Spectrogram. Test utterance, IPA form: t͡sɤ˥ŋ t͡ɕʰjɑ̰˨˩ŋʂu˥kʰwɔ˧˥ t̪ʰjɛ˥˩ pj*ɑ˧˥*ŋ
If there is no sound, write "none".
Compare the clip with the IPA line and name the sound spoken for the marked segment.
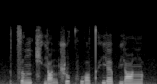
ɑ˥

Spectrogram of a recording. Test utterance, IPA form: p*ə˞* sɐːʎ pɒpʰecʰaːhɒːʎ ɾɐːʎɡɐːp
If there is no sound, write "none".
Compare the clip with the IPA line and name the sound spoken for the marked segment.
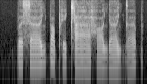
ə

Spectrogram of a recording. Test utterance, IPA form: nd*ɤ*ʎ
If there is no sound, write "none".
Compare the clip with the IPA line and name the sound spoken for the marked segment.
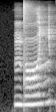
ɤ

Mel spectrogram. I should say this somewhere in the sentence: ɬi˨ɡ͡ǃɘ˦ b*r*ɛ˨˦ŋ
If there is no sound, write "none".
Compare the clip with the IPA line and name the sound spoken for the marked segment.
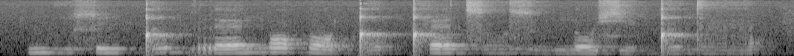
r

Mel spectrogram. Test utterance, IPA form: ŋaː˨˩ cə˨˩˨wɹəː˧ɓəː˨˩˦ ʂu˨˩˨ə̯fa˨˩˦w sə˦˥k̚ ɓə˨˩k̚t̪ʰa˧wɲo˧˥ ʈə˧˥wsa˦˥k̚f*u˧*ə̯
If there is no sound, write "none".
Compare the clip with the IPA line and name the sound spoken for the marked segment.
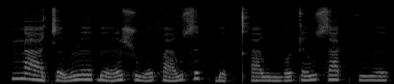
u˧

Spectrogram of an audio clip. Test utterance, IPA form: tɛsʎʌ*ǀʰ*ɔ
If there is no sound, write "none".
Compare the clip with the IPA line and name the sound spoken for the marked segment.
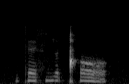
ǃʰ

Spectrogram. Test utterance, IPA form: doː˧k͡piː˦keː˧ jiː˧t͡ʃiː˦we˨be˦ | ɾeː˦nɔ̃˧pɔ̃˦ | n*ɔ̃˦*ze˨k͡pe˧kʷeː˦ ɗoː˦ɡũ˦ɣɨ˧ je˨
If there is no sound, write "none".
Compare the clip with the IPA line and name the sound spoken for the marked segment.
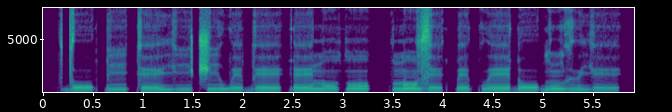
ɔ̃˦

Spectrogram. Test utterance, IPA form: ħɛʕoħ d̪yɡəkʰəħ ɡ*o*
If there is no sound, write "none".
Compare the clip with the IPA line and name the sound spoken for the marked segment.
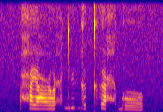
o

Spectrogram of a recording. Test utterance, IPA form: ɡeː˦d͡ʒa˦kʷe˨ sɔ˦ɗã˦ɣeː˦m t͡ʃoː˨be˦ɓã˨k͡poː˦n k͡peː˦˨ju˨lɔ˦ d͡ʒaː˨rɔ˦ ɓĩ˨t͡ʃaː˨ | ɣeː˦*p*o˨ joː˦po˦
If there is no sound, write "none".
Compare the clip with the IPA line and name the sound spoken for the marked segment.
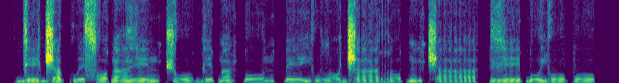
ɓ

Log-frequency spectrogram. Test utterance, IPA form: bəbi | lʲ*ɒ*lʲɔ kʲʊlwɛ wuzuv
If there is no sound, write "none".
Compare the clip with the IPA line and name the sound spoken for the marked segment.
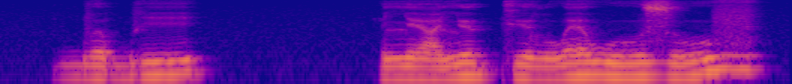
ɑ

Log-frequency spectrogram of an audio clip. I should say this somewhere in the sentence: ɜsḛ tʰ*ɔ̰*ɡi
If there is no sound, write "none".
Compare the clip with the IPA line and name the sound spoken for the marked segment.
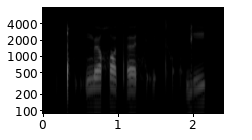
ɔ̰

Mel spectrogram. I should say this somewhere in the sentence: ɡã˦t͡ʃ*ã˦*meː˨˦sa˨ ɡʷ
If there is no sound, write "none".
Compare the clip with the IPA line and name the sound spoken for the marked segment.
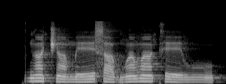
ã˨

